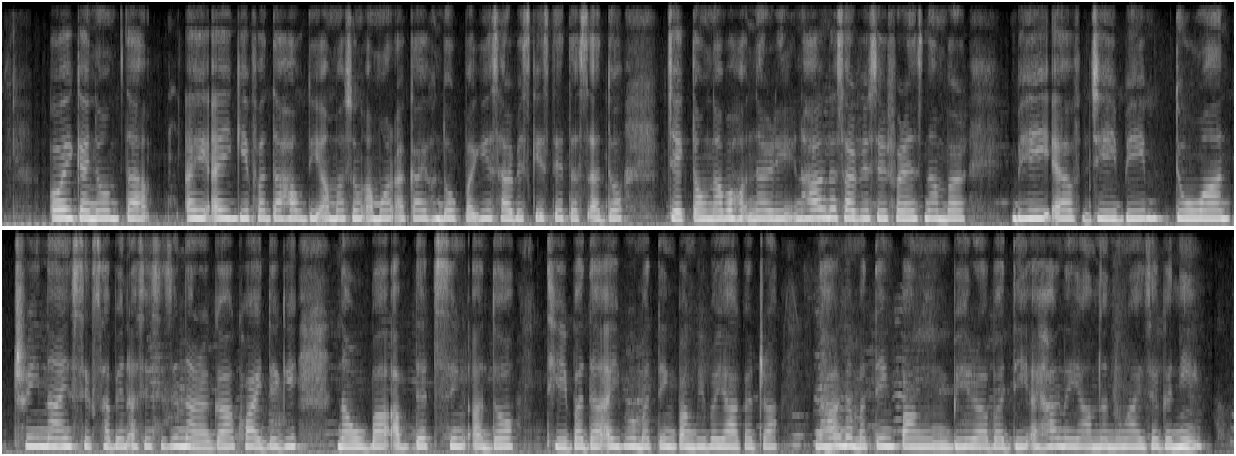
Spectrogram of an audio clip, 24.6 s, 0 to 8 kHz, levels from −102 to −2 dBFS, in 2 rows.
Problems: none marked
